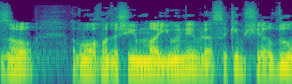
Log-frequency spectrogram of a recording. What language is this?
Hebrew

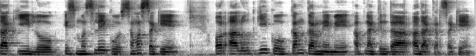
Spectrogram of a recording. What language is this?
Urdu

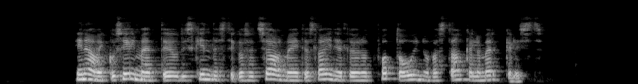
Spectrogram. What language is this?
Estonian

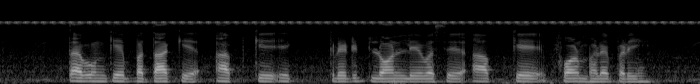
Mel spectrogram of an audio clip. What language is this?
Maithili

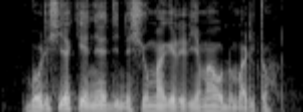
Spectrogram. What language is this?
Kikuyu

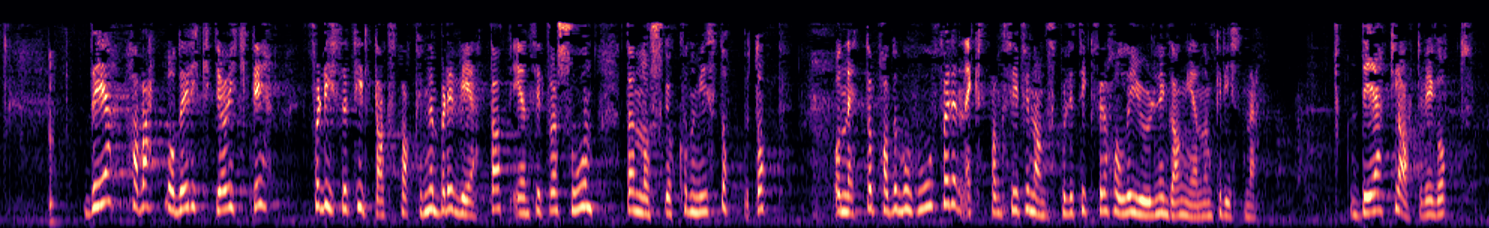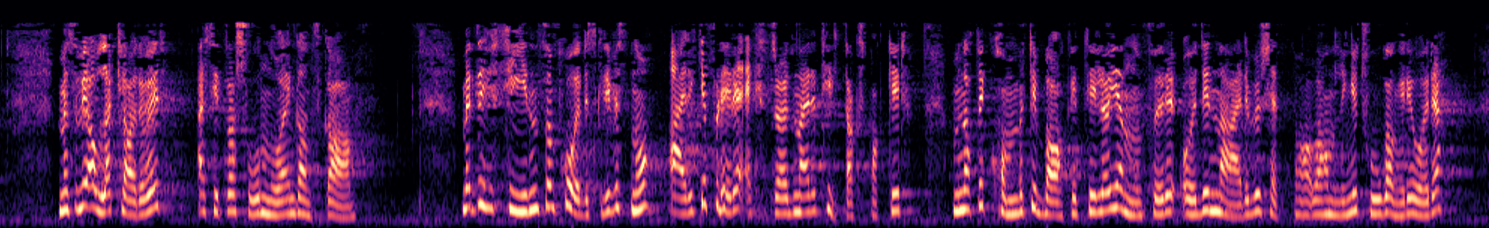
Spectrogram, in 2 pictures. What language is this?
Norwegian Bokmål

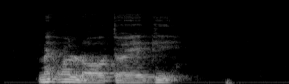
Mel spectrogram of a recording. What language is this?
Gbaya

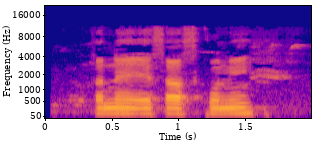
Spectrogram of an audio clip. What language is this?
Goaria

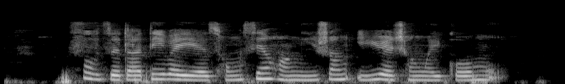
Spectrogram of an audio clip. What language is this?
Chinese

